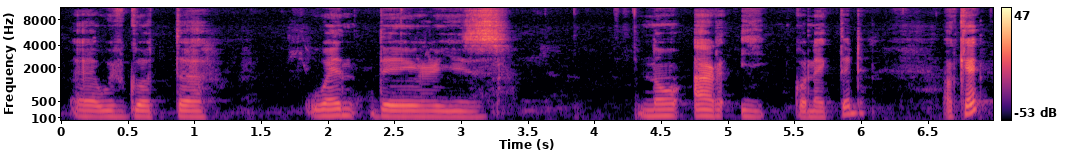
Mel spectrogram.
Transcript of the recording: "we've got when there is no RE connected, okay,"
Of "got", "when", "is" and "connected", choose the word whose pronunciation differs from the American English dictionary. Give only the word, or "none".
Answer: none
